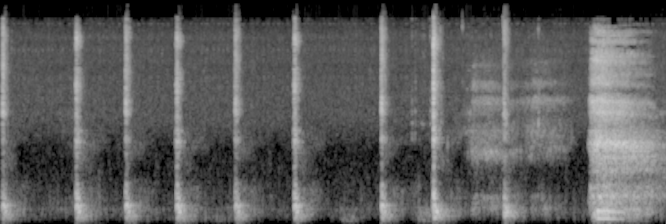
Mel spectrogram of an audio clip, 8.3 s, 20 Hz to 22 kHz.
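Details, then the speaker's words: Homemade relay circuit board for ambulance-to-RV conversion, relays triggered on the board; sharp clicks about every 0.6 seconds, irregular with buzzy burst, relay chattering; suspected bad relay, unconfirmed. "so we got power power hear it click that's not good that sounds like a bad relay or a bad uh"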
